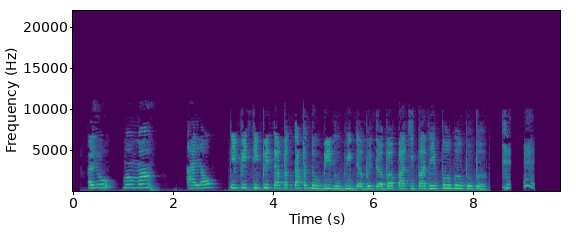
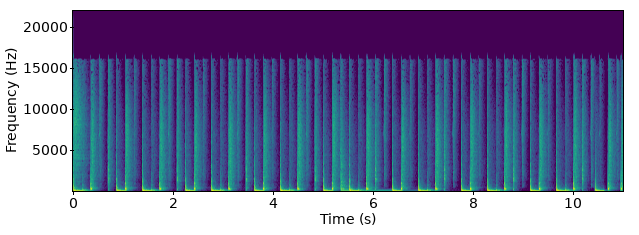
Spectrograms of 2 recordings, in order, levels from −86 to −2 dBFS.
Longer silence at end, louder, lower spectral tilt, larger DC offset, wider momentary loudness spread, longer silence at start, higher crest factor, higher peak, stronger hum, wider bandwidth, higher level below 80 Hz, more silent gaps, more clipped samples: first, 0.55 s vs 0 s; second, -27 LUFS vs -17 LUFS; second, -2 dB/octave vs -6 dB/octave; neither; first, 10 LU vs 5 LU; first, 0.3 s vs 0 s; about the same, 16 dB vs 16 dB; second, -12 dBFS vs 0 dBFS; neither; second, 11 kHz vs 17 kHz; second, -58 dBFS vs -20 dBFS; neither; neither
